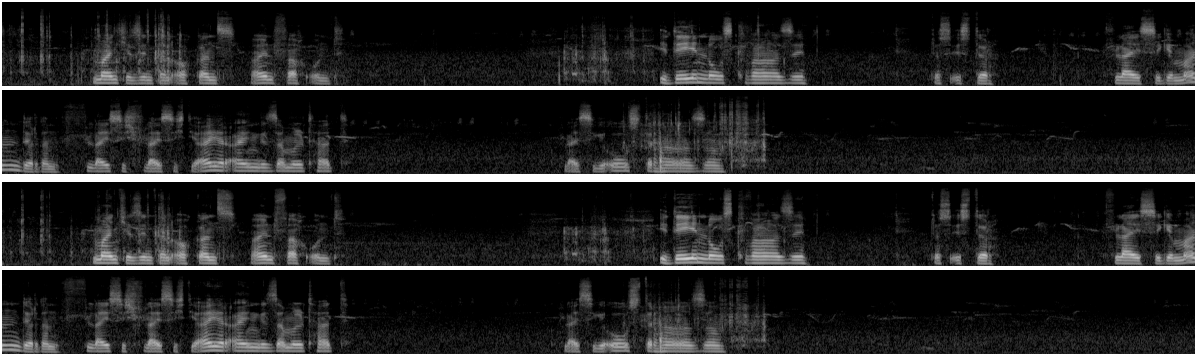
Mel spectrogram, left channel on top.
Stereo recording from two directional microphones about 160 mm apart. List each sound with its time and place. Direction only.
0.9 s speech: 25° right (ahead or behind)
6.5 s speech: 20° right (ahead or behind)
11.1 s speech: 20° right (ahead or behind)
17.6 s speech: 20° right (ahead or behind)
